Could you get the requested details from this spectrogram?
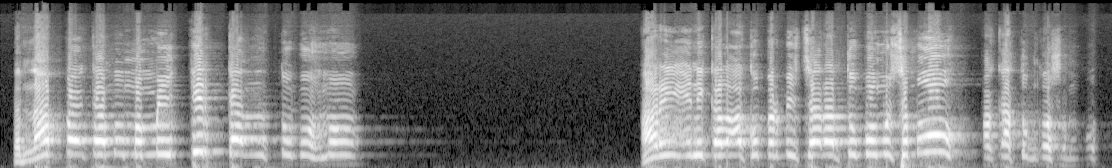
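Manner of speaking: booming high voice of the Lord; voice of God. Acted. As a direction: proclaim it as God rebuking him. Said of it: "Dia berkata kepada saya".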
